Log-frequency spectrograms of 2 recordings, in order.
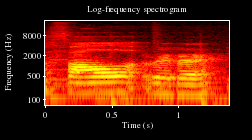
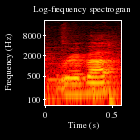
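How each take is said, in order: First: Said in the usual way. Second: River in a Boston accent, dropped r as Rivah; Boston accent, no final r on River. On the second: Shown as a demonstration. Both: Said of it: "That's all with the Boston accent".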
